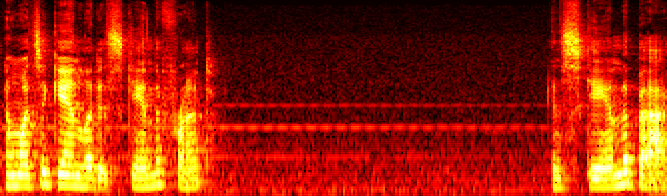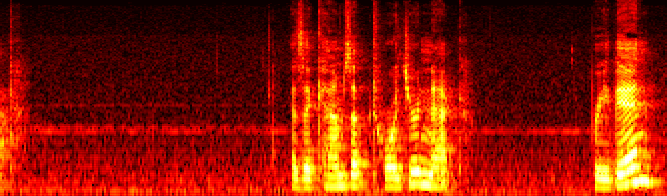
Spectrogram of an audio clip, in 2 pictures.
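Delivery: calm meditation guide, long pauses between cues; guided meditation. Real, not acted. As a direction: gently lead them through a body scan, leaving room to breathe. Leads a body scan.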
